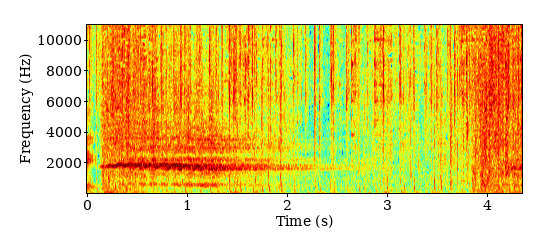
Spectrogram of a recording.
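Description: Several horses galloping on a dirt track: a dense, rapid rush of hoofbeats, with one long horse neigh over the first two-thirds.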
